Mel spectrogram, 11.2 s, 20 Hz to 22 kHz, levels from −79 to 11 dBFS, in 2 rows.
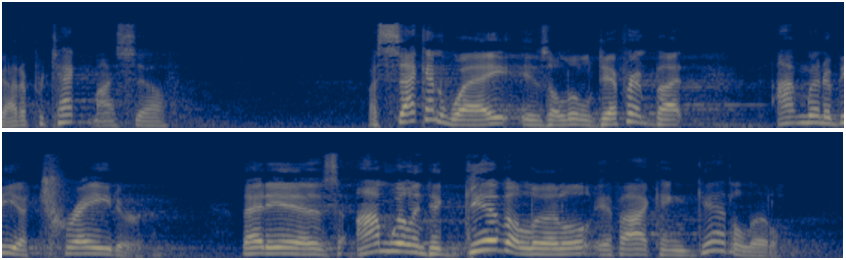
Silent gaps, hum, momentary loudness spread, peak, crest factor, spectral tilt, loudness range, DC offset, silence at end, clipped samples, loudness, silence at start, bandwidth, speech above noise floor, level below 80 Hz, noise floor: none; none; 14 LU; -8 dBFS; 20 dB; -4.5 dB/octave; 5 LU; under 0.1%; 0.3 s; under 0.1%; -27 LUFS; 0 s; 10.5 kHz; 34 dB; -64 dBFS; -61 dBFS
